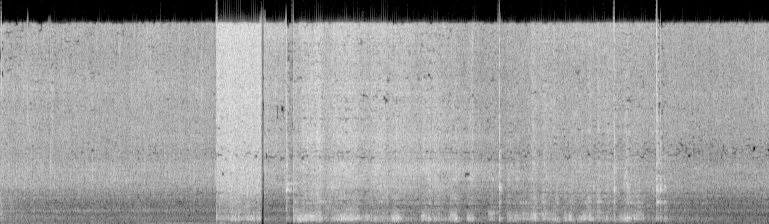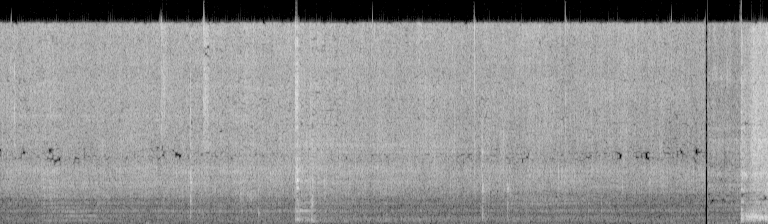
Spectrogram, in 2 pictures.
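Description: Meat with chopped tomatoes stir-frying in a pan, a steady sizzle broken by a loud burst of spatula scraping and clattering early on, then settling into a quieter crackle with occasional sharp scrapes.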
